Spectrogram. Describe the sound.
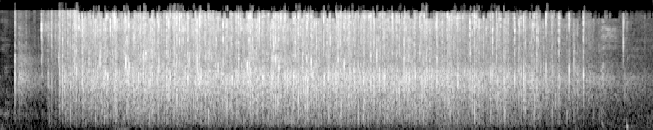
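Audience applause greets a speaker coming onto the stage at a talk: dense, even clapping that swells quickly, stays full and steady for about eight seconds, then thins slightly at the end.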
